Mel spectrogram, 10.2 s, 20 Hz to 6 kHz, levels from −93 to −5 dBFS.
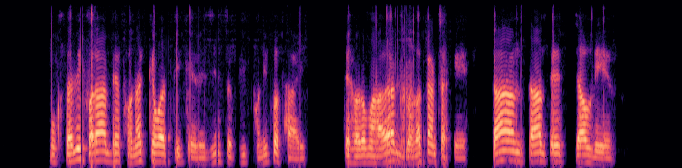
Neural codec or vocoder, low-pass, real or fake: codec, 44.1 kHz, 7.8 kbps, Pupu-Codec; 5.4 kHz; fake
